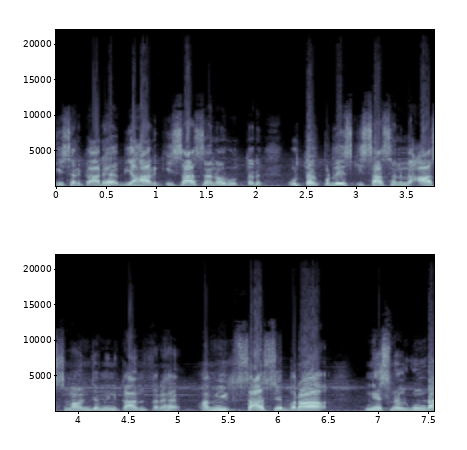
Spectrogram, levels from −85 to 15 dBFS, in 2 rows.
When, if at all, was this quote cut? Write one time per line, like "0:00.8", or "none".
0:05.1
